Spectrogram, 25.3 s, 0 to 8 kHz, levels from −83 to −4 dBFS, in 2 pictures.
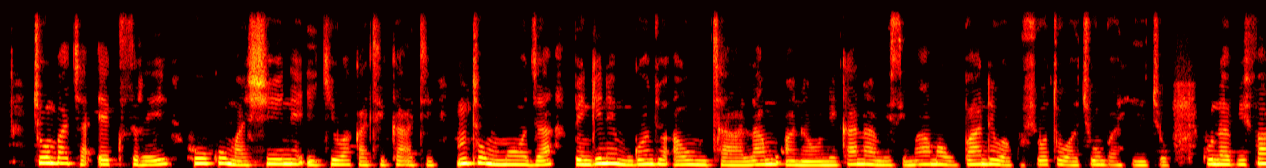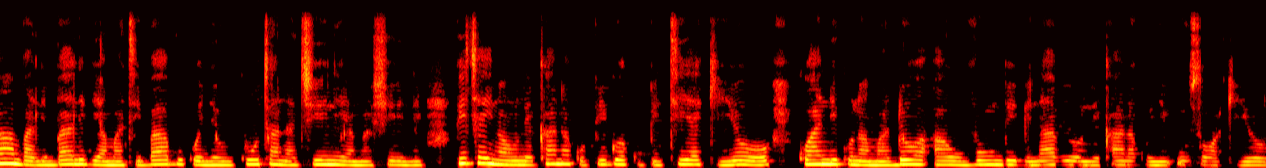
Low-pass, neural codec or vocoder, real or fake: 7.2 kHz; none; real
